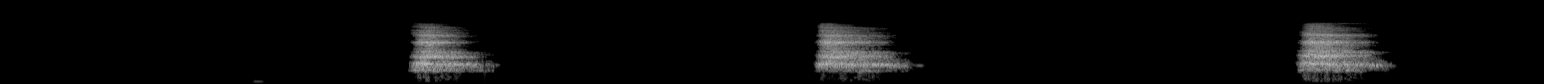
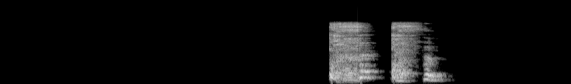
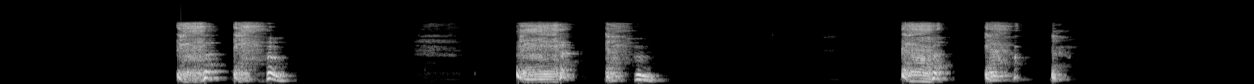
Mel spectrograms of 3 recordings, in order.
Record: {"exhalation_length": "15.4 s", "exhalation_amplitude": 16208, "exhalation_signal_mean_std_ratio": 0.29, "cough_length": "5.7 s", "cough_amplitude": 32767, "cough_signal_mean_std_ratio": 0.31, "three_cough_length": "12.5 s", "three_cough_amplitude": 32767, "three_cough_signal_mean_std_ratio": 0.37, "survey_phase": "beta (2021-08-13 to 2022-03-07)", "age": "45-64", "gender": "Female", "wearing_mask": "No", "symptom_cough_any": true, "symptom_fatigue": true, "symptom_fever_high_temperature": true, "symptom_change_to_sense_of_smell_or_taste": true, "symptom_other": true, "symptom_onset": "3 days", "smoker_status": "Current smoker (e-cigarettes or vapes only)", "respiratory_condition_asthma": false, "respiratory_condition_other": false, "recruitment_source": "Test and Trace", "submission_delay": "2 days", "covid_test_result": "Positive", "covid_test_method": "RT-qPCR", "covid_ct_value": 19.7, "covid_ct_gene": "ORF1ab gene"}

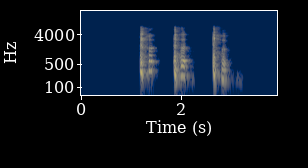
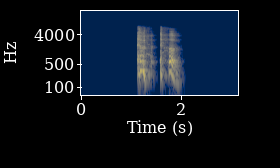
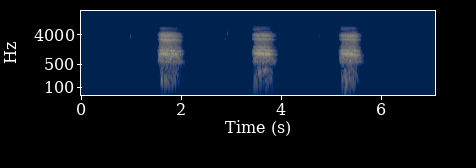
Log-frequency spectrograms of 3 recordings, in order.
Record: {"three_cough_length": "3.9 s", "three_cough_amplitude": 22422, "three_cough_signal_mean_std_ratio": 0.29, "cough_length": "3.2 s", "cough_amplitude": 25215, "cough_signal_mean_std_ratio": 0.28, "exhalation_length": "7.1 s", "exhalation_amplitude": 8690, "exhalation_signal_mean_std_ratio": 0.33, "survey_phase": "beta (2021-08-13 to 2022-03-07)", "age": "65+", "gender": "Female", "wearing_mask": "No", "symptom_none": true, "symptom_onset": "13 days", "smoker_status": "Never smoked", "respiratory_condition_asthma": false, "respiratory_condition_other": false, "recruitment_source": "REACT", "submission_delay": "2 days", "covid_test_result": "Negative", "covid_test_method": "RT-qPCR"}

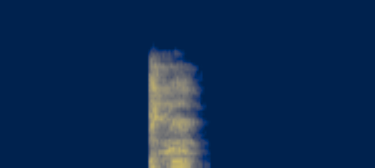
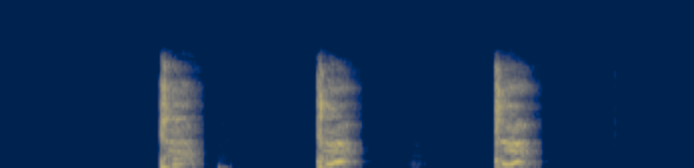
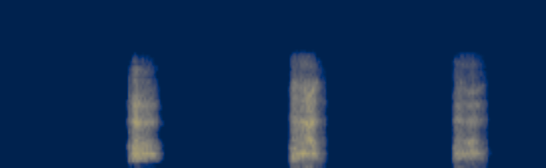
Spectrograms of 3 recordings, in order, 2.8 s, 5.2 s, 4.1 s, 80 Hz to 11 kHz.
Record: {"cough_length": "2.8 s", "cough_amplitude": 32767, "cough_signal_mean_std_ratio": 0.27, "three_cough_length": "5.2 s", "three_cough_amplitude": 32697, "three_cough_signal_mean_std_ratio": 0.3, "exhalation_length": "4.1 s", "exhalation_amplitude": 14548, "exhalation_signal_mean_std_ratio": 0.3, "survey_phase": "beta (2021-08-13 to 2022-03-07)", "age": "45-64", "gender": "Female", "wearing_mask": "No", "symptom_none": true, "smoker_status": "Never smoked", "respiratory_condition_asthma": false, "respiratory_condition_other": false, "recruitment_source": "REACT", "submission_delay": "1 day", "covid_test_result": "Negative", "covid_test_method": "RT-qPCR", "influenza_a_test_result": "Negative", "influenza_b_test_result": "Negative"}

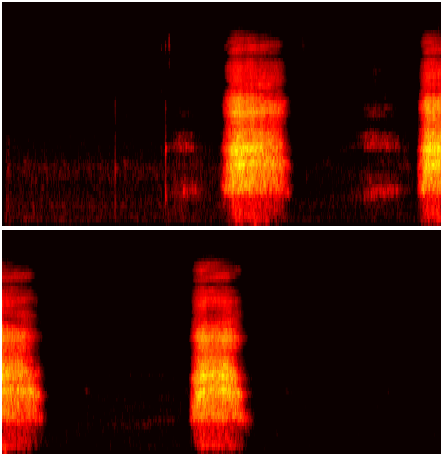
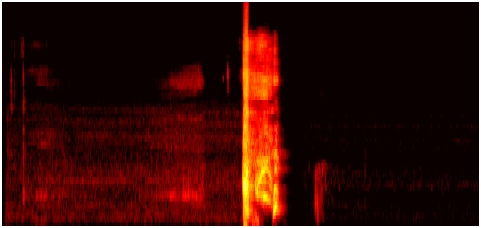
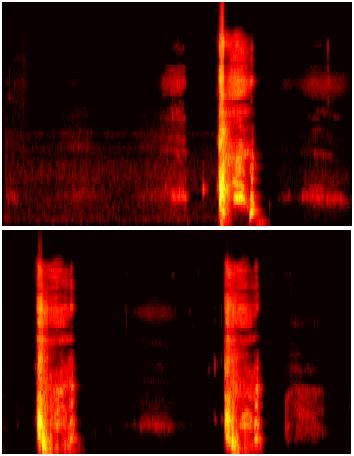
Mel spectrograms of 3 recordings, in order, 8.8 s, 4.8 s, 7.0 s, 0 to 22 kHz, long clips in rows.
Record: {"exhalation_length": "8.8 s", "exhalation_amplitude": 29137, "exhalation_signal_mean_std_ratio": 0.32, "cough_length": "4.8 s", "cough_amplitude": 32768, "cough_signal_mean_std_ratio": 0.18, "three_cough_length": "7.0 s", "three_cough_amplitude": 32768, "three_cough_signal_mean_std_ratio": 0.21, "survey_phase": "beta (2021-08-13 to 2022-03-07)", "age": "45-64", "gender": "Female", "wearing_mask": "No", "symptom_none": true, "smoker_status": "Ex-smoker", "respiratory_condition_asthma": false, "respiratory_condition_other": false, "recruitment_source": "REACT", "submission_delay": "1 day", "covid_test_result": "Negative", "covid_test_method": "RT-qPCR"}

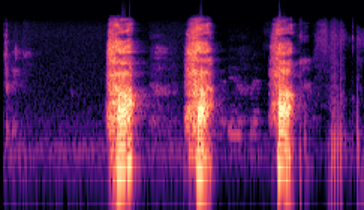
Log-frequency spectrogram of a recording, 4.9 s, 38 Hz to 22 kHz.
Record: {"exhalation_length": "4.9 s", "exhalation_amplitude": 32588, "exhalation_signal_mean_std_ratio": 0.33, "survey_phase": "beta (2021-08-13 to 2022-03-07)", "age": "45-64", "gender": "Male", "wearing_mask": "No", "symptom_runny_or_blocked_nose": true, "symptom_sore_throat": true, "symptom_onset": "5 days", "smoker_status": "Never smoked", "respiratory_condition_asthma": false, "respiratory_condition_other": false, "recruitment_source": "REACT", "submission_delay": "2 days", "covid_test_result": "Negative", "covid_test_method": "RT-qPCR", "influenza_a_test_result": "Negative", "influenza_b_test_result": "Negative"}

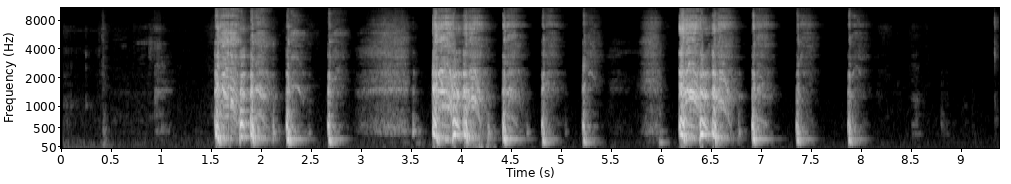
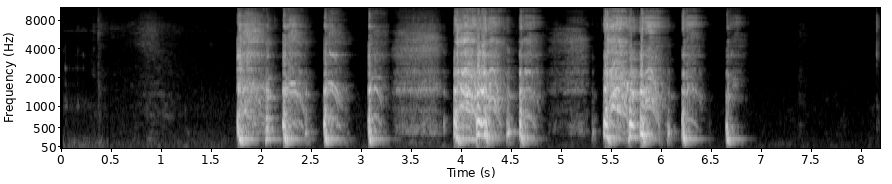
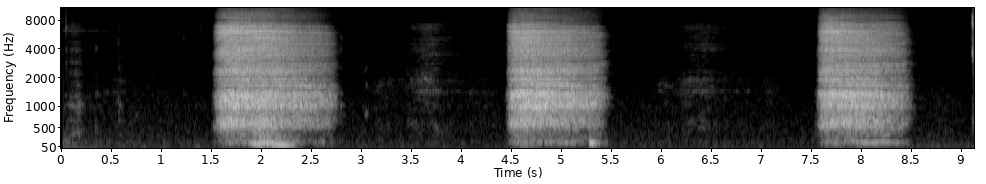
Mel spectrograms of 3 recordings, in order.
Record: {"three_cough_length": "9.4 s", "three_cough_amplitude": 30605, "three_cough_signal_mean_std_ratio": 0.37, "cough_length": "8.2 s", "cough_amplitude": 32761, "cough_signal_mean_std_ratio": 0.4, "exhalation_length": "9.1 s", "exhalation_amplitude": 26138, "exhalation_signal_mean_std_ratio": 0.45, "survey_phase": "beta (2021-08-13 to 2022-03-07)", "age": "18-44", "gender": "Male", "wearing_mask": "No", "symptom_none": true, "smoker_status": "Never smoked", "respiratory_condition_asthma": false, "respiratory_condition_other": false, "recruitment_source": "Test and Trace", "submission_delay": "0 days", "covid_test_result": "Negative", "covid_test_method": "LFT"}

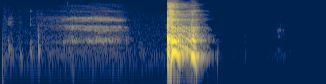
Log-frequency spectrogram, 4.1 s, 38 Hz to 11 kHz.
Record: {"cough_length": "4.1 s", "cough_amplitude": 29131, "cough_signal_mean_std_ratio": 0.21, "survey_phase": "beta (2021-08-13 to 2022-03-07)", "age": "65+", "gender": "Female", "wearing_mask": "No", "symptom_runny_or_blocked_nose": true, "symptom_onset": "8 days", "smoker_status": "Never smoked", "respiratory_condition_asthma": false, "respiratory_condition_other": false, "recruitment_source": "REACT", "submission_delay": "3 days", "covid_test_result": "Negative", "covid_test_method": "RT-qPCR", "influenza_a_test_result": "Negative", "influenza_b_test_result": "Negative"}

